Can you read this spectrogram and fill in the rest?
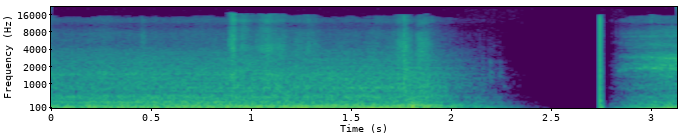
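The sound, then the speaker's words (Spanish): Steady low engine and road rumble inside a moving car in Alicante on a 25-degree day, fairly loud and constant, cutting off abruptly to near-silence before a sharp click and the hum returning. “Bueno, os decía que otro día que grabo en el coche.”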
